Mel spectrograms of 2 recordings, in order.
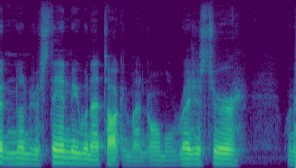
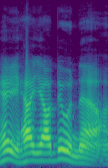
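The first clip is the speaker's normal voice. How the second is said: put-on Southern accent with raised pitch; 7 semitones higher than usual. Retelling how they greeted people after coming back from georgia, in a southern accent. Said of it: "you talk like a Southerner".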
